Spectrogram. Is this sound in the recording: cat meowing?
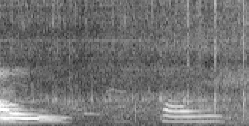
yes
